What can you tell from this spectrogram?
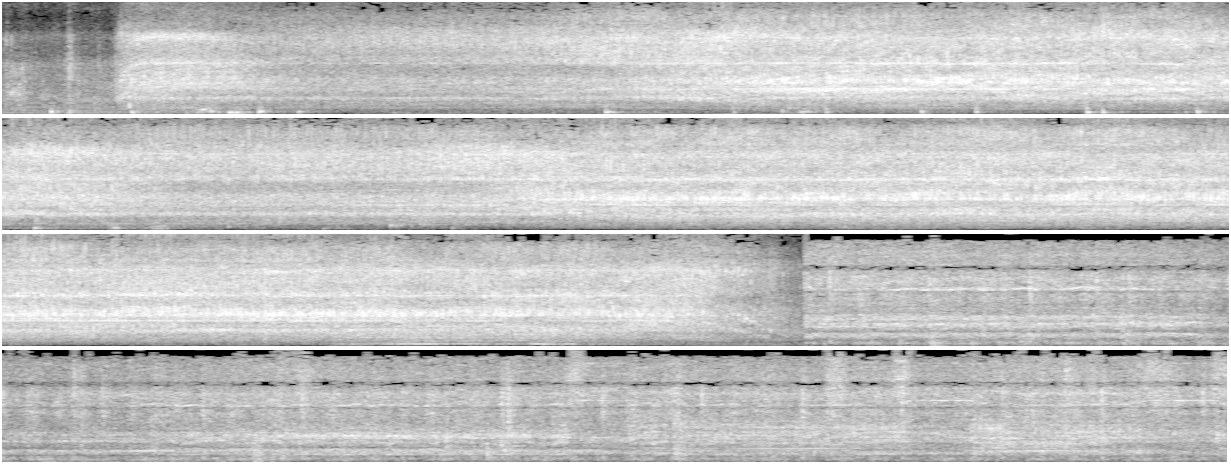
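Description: Electric hair clippers running steadily as they trim a cow's tail switch, with a few knocks near the start. About two-thirds of the way through it cuts off abruptly to the steady clatter of milking-parlour machinery.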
